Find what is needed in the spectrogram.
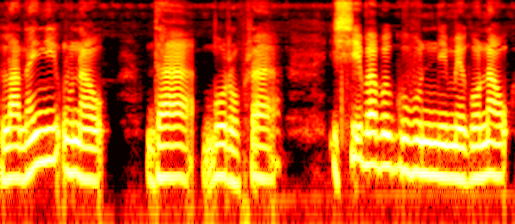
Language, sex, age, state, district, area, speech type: Bodo, female, 45-60, Assam, Baksa, rural, spontaneous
